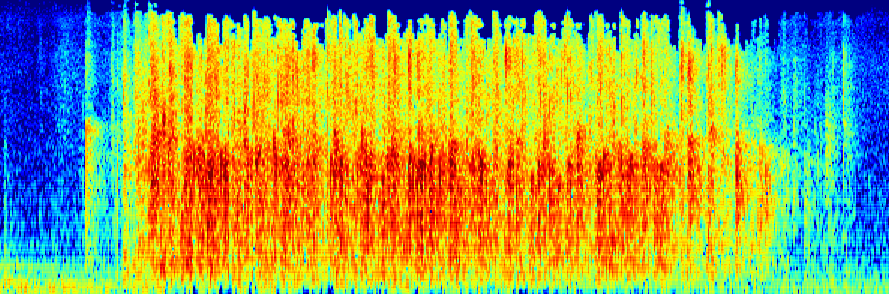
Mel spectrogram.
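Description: The last note of a nylon-string classical guitar fades out, then an audience applauds for about seven seconds, dying away near the end.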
